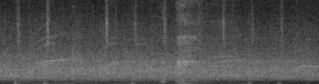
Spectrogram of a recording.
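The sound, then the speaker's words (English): A dense, steady wash of applause celebrating a fantasy football league win runs through the whole clip, layered over a rhythmic thumping beat of low drum hits landing about twice a second. “Clap it up one more time.”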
